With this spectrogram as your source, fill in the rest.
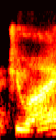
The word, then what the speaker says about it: Qi: with Pyg oMG and Qi is our life force or energy so when we say energy is spelled Qi not CH I that has a different meaning pronounced the same so it's a scrabble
